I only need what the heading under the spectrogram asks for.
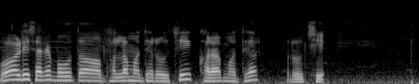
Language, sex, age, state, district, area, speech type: Odia, male, 18-30, Odisha, Rayagada, rural, spontaneous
